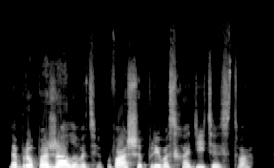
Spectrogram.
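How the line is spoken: Plain. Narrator (Russian): сказала она

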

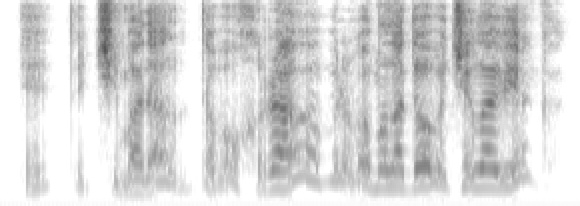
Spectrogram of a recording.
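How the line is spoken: Moaning. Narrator (Russian): простонал он

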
